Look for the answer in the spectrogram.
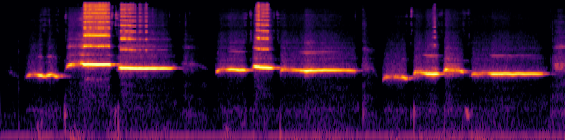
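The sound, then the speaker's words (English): A person whistles a short part of a piano piece's melody, a series of sustained and gliding notes with brief pauses between phrases, clear and fairly loud with no talking. “And it's it's a piece of piano music, and I'm gonna whistle just the, like a little bit and see if anybody.”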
